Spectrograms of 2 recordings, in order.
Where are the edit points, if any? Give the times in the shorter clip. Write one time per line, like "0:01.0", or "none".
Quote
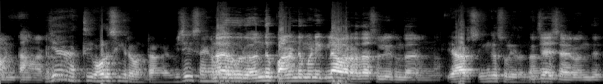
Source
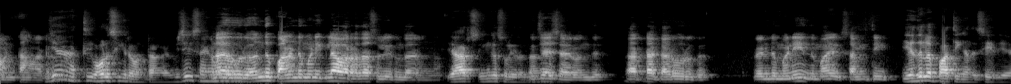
none

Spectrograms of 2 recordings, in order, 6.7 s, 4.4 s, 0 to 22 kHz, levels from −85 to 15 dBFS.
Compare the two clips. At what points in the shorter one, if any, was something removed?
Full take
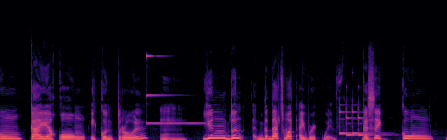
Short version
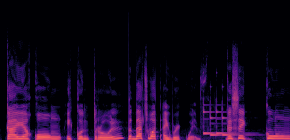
0:01.9

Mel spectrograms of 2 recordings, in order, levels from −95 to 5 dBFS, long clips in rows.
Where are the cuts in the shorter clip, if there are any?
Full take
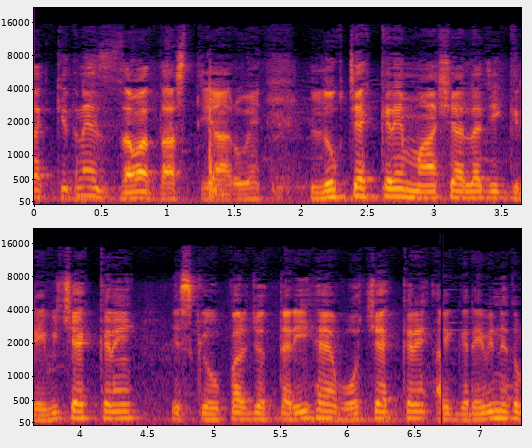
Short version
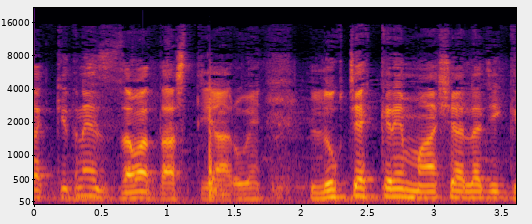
none

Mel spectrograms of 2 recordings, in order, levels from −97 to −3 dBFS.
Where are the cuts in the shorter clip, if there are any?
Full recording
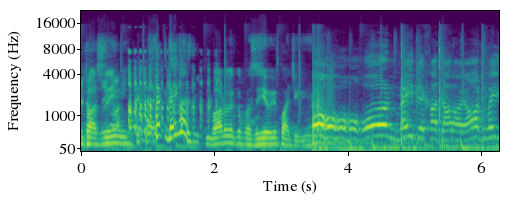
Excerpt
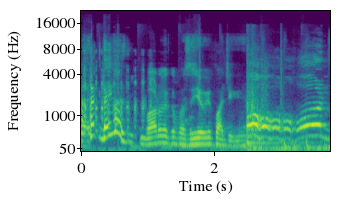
none

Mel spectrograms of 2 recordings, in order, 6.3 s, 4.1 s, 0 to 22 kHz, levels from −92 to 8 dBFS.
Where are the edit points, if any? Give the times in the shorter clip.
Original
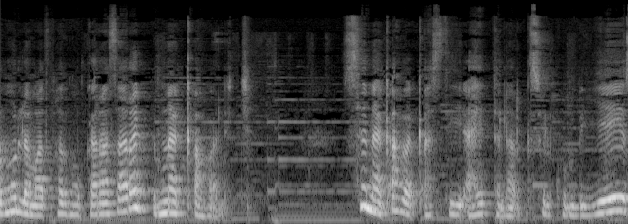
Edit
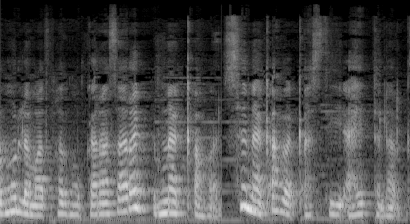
0:02.2

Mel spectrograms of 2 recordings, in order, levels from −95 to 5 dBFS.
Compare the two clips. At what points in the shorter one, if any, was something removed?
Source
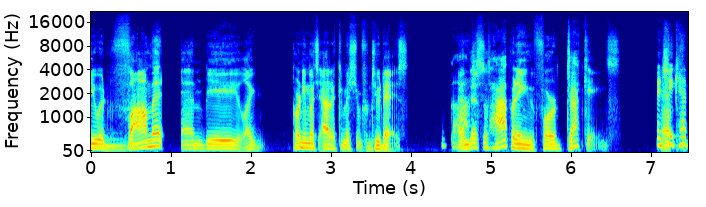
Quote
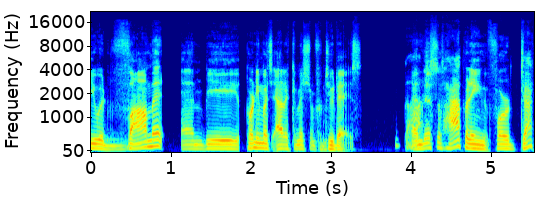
0:01.9

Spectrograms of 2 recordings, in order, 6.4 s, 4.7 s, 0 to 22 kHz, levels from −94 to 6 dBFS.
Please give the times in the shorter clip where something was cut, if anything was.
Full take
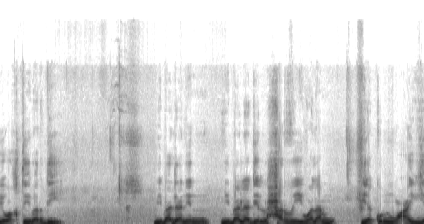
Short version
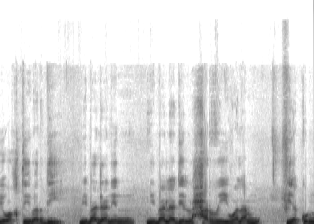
0:01.0

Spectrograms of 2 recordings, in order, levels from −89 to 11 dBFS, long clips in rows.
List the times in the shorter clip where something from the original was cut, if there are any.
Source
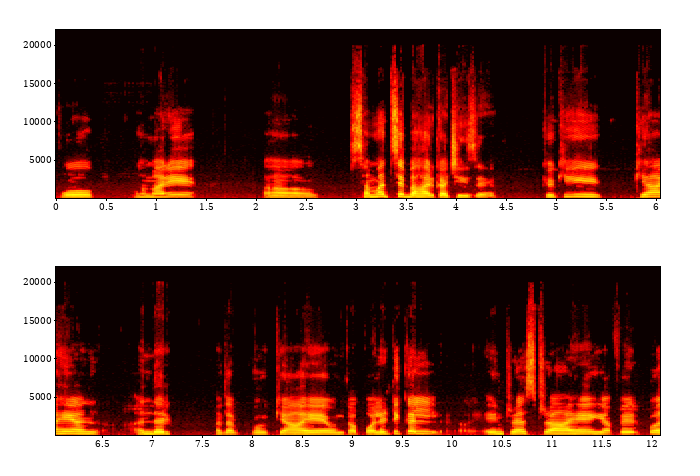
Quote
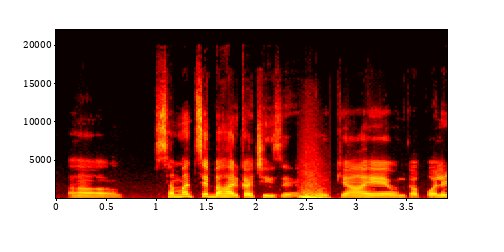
0:02.5

